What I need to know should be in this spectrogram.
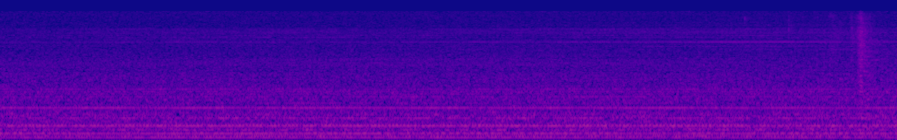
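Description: A constant low hum with a steady whine above it, no change over the whole stretch; the fridge compressor running loud, cause unknown.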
